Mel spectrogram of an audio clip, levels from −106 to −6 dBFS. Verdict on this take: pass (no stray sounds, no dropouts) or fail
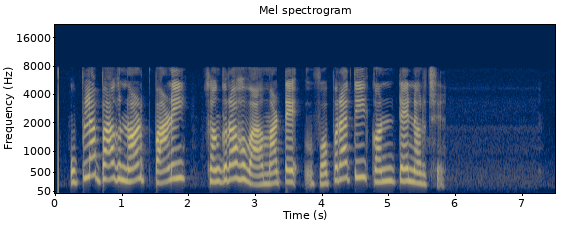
pass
